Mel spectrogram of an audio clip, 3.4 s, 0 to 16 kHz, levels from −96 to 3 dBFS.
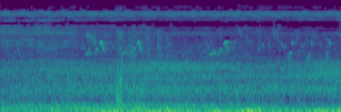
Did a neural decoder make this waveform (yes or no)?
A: no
